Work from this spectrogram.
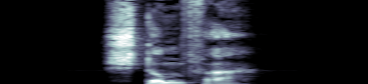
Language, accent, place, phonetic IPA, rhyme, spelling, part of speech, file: German, Germany, Berlin, [ˈʃtʊmp͡fɐ], -ʊmp͡fɐ, stumpfer, adjective, De-stumpfer.ogg
- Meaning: 1. comparative degree of stumpf 2. inflection of stumpf: strong/mixed nominative masculine singular 3. inflection of stumpf: strong genitive/dative feminine singular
